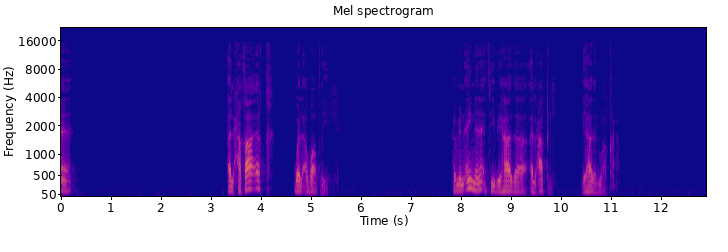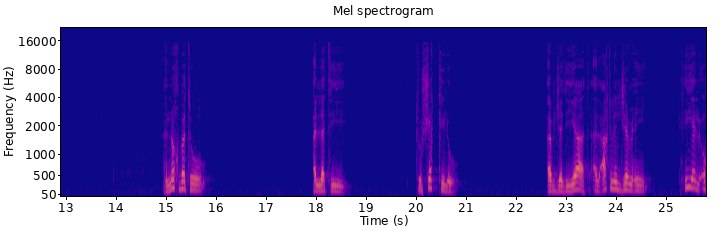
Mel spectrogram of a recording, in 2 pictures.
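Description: A middle-aged man speaks with emphasis into a close microphone, pausing often.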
